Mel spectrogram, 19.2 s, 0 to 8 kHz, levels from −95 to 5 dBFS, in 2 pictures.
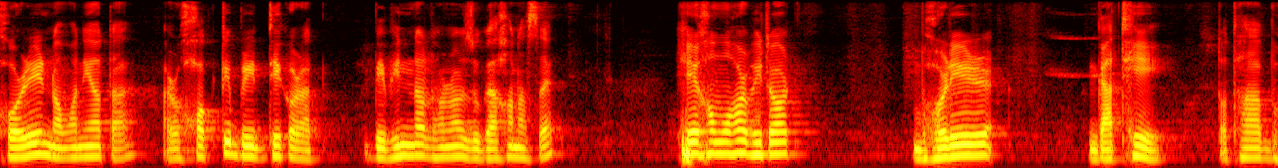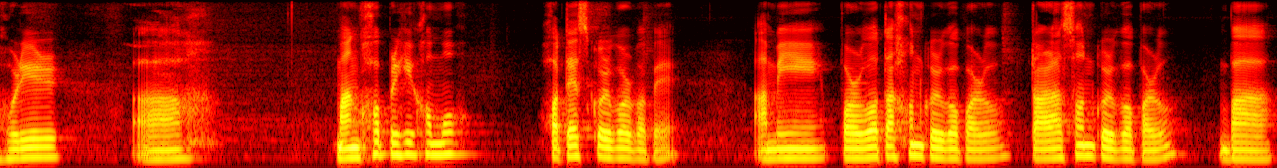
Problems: none marked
